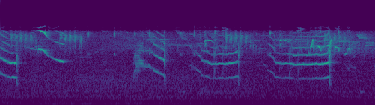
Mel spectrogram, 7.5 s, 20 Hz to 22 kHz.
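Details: Common starlings, a pair caught on April 10th 2011 either fighting or mating, utter harsh, rich-toned drawn-out squeals and descending slurs in bursts, some notes held steady for over a second.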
